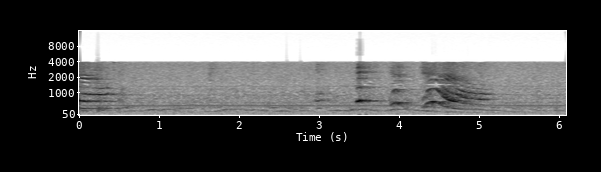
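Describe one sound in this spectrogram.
A woman talks to a dog close by in a coaxing voice.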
